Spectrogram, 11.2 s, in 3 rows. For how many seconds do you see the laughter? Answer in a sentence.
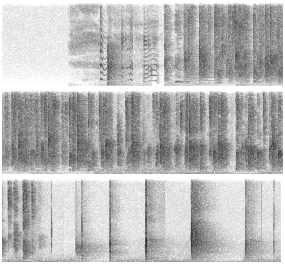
You can hear the laughter for 2 seconds altogether.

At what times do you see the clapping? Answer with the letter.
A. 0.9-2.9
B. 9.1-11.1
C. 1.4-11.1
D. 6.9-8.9
C.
